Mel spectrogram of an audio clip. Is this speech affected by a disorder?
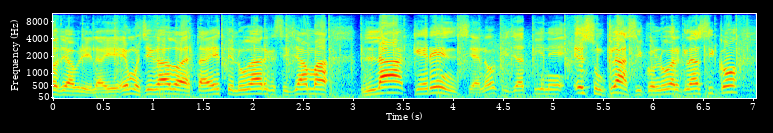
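No.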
